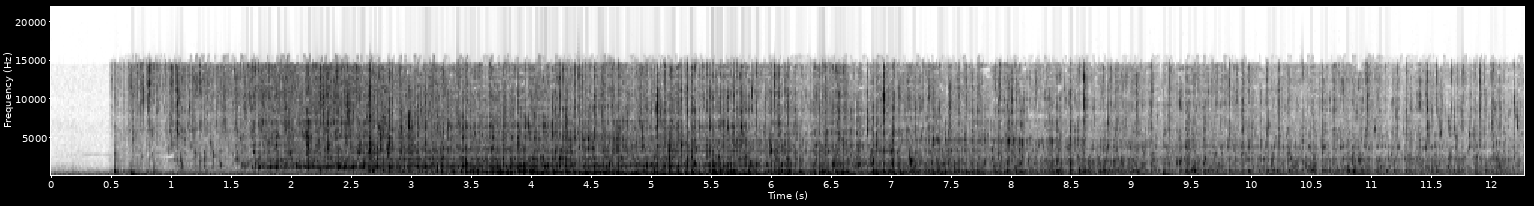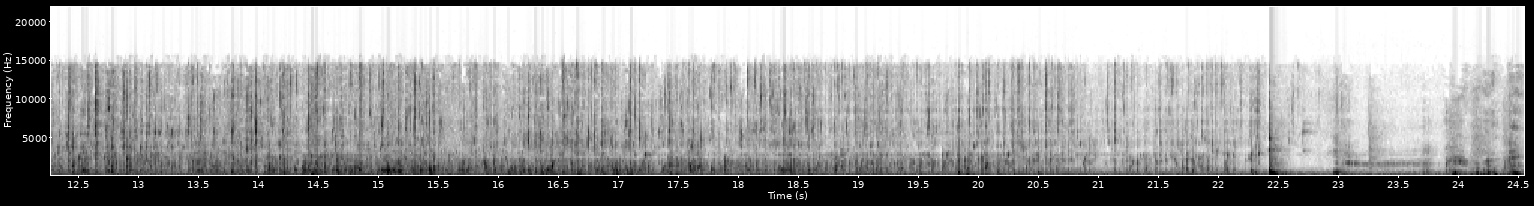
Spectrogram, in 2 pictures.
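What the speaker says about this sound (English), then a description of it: "Now we're going to add our water." Water pours steadily into the reservoir of a Cuisinart 12-cup programmable coffee maker for several seconds, the pitch rising as it fills, followed by quiet trickles and a faint clunk near the end.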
